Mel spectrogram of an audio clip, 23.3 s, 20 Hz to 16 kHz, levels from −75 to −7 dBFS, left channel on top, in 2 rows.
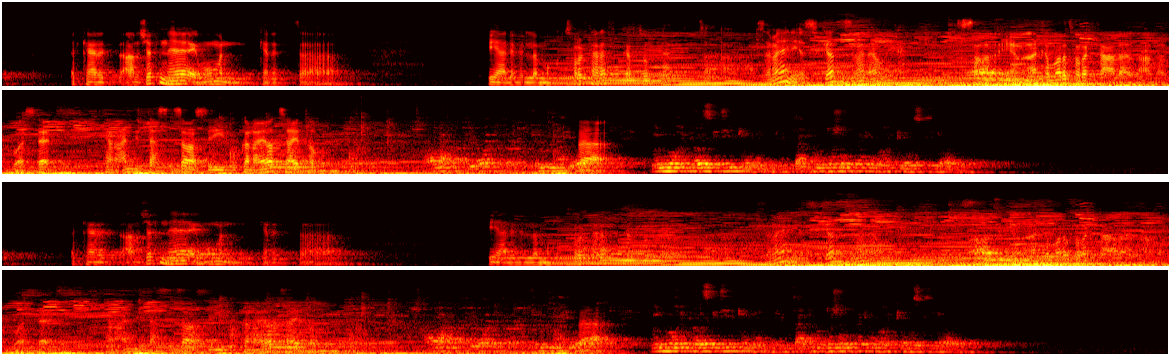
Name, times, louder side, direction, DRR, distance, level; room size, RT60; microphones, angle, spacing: voice 1, 0.7-3.4 4.9-15.0 17.4-17.7, left 5 dB, 90° left, 11 dB, 0.4 m, -35 dB
sound 1, 5.1-16.0, equal, ahead, 0.3 m, -35 dB
sound 2, 7.4-17.3, equal, 25° left, 1.7 m, -30 dB
voice 2, 9.6-10.6 15.9-17.6 18.1-21.3, left 2 dB, 35° right, -4 dB, 2.0 m, -36 dB
7.4 x 3.2 x 4.2 m, 1.2 s
head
